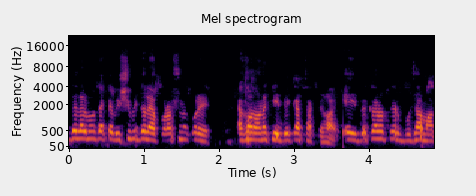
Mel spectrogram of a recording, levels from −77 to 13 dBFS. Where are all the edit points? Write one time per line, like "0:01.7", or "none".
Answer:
0:03.7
